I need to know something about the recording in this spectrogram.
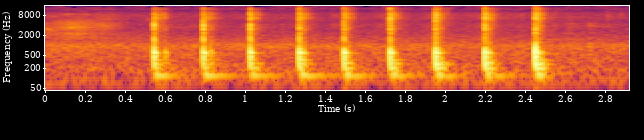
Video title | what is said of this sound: Primitive tinder episode 3: fatwood | it's quite sort of dull which would suggest it's hollow and not very dense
